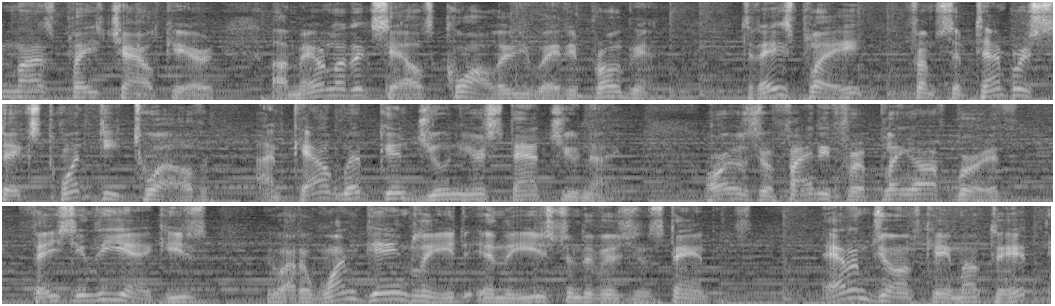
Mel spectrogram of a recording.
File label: kids Call spot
